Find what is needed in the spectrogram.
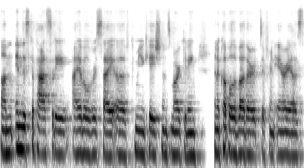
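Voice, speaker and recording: A woman with a Spanish accent, very deep and low in pitch, at a fairly quick pace. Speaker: museum communications executive. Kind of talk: career talk in virtual workshop. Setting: video call.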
